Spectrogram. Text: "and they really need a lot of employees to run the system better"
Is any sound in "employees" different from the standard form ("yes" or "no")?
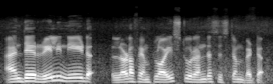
yes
